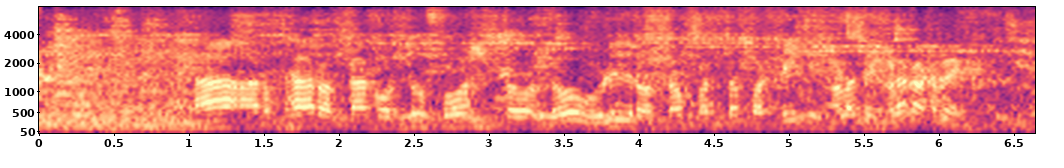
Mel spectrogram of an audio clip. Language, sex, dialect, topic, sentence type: Kannada, male, Northeastern, banking, statement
